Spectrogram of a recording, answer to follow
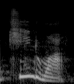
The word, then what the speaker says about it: quinoa: spelling it correctly but uh q-u-i-n a oh quinoa yeah quinoa I heard about that is that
